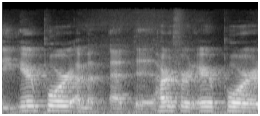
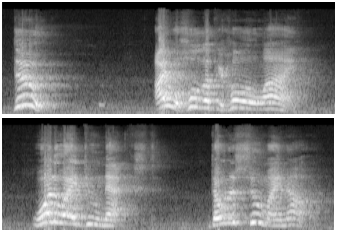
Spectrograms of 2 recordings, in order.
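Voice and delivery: louder, higher frustrated venting; exasperated rant; 8 semitones higher, 9 dB louder than usual. Real, not acted. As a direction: vent like you've had enough. Ranting about the agent.

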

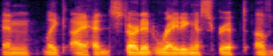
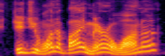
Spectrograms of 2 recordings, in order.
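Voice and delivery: mock high voice; 10 semitones higher than usual. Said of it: "you didn't say".

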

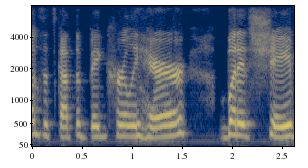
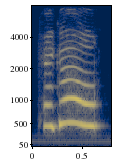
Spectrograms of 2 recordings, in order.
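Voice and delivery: eager go-ahead; 11 semitones higher than usual. Retold or imitated. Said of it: "And I'm like".

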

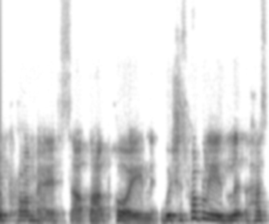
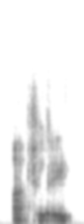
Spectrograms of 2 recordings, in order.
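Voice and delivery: quiet admission; 12 dB quieter than usual. Retold or imitated. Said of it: "And she went".

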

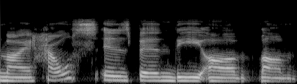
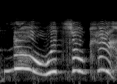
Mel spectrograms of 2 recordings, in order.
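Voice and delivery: squeaky reassurance. Retold or imitated. Comforting the receptionist, very high chirpy reassurance. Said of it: "I'm like".

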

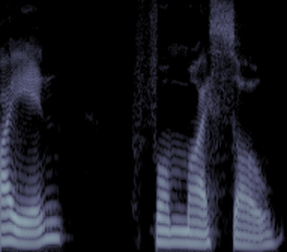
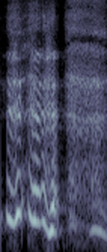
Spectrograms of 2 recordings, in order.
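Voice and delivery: laugh; 4 dB louder than usual. Real, not acted. Laughing at friend's cheeky request.

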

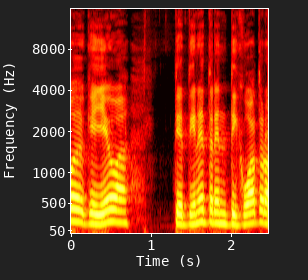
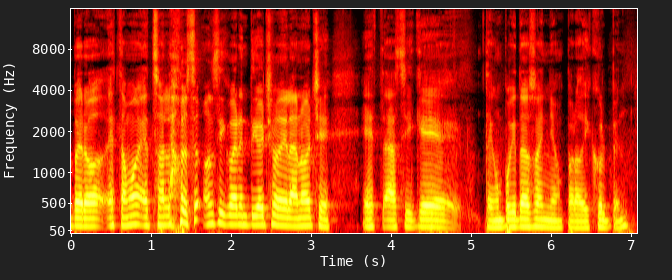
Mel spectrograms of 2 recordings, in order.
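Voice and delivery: normal talking voice

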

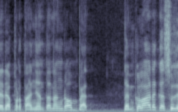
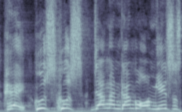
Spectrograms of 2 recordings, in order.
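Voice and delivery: high-pitched mock scolding; acted-out telling-off; scolding disciples; 11 semitones higher than usual. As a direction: shoo the children away, high and brisk. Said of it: "Murid-murid Yesus memarahi anak-anak".

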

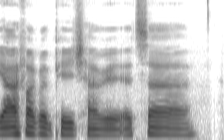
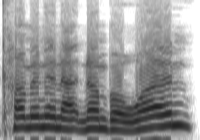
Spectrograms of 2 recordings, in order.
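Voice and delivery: raised, loud game-show build-up; countdown host announcement; 9 semitones higher, 7 dB louder than usual. Pretend. Announcing the number one fruit to friends, game-show hype.

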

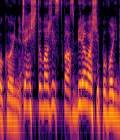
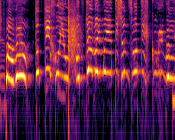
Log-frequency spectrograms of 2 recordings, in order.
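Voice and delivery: shrieking, much higher and louder; screaming furious; 8 dB louder than usual. Acted. Kasia recognising Paweł among carolers, furious shriek. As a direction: scream at him to give the money back. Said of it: "zaczęła się drzeć".

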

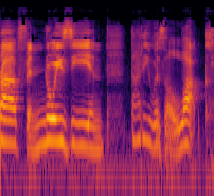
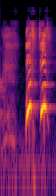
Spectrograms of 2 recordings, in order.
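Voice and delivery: loud high yapping woof woof; dog barks; 13 dB louder than usual. Acted. Toby barks at the teddy bear, loud and high. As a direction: bark like an excited little dog. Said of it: "barked Toby".

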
